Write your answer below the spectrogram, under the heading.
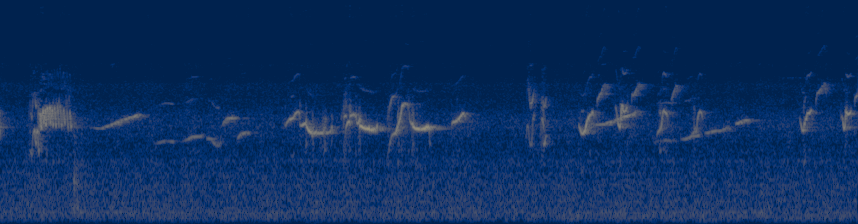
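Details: Male white-rumped shama courting, giving a string of clear, sliding whistled notes, some rising and some falling, spaced irregularly, followed by shorter chipping notes near the end.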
